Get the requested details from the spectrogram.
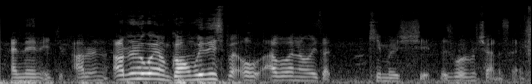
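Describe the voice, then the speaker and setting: A man talking at a very fast pace, big swings in loudness, noticeable background noise. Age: 20s. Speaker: brain tumour patient and volunteer first aider. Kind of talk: casual interview. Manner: halting, many fillers and restarts.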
